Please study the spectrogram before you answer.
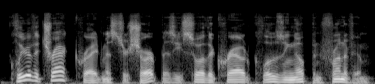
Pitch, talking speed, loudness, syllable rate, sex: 100 Hz, 270 wpm, -16 LUFS, 5.1 syllables/s, male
